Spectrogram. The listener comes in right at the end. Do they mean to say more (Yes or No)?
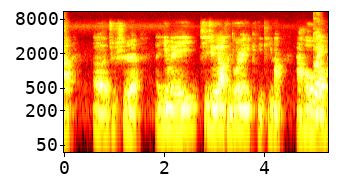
No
